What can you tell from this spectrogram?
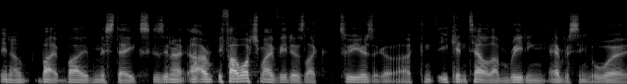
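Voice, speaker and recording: This man talks at a fairly quick pace in a fairly low pitch with fairly even intonation, and the very clean recording has a silent background and a dry, close sound with no echo. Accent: non-native. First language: not English. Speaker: podcast co-host and tech YouTuber. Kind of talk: casual chat. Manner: halting, stumbling over words.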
